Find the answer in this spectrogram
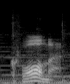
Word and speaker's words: Quernmore: Mousehole, Next, travel north up to Towcester, Toaster, then a quick jaunt to Gotham, Gotham, followed by a stop in Quernmore, Quorma, before finishing up in Alnwick.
